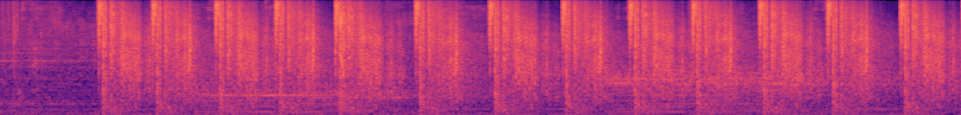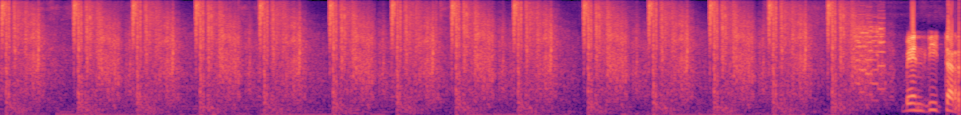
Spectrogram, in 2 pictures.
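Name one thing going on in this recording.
Gunshots fire again and again in a steady, rapid series.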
